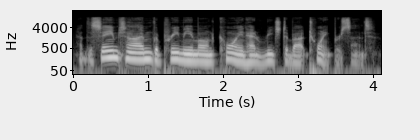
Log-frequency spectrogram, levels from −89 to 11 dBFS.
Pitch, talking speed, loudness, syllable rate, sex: 145 Hz, 205 wpm, -16 LUFS, 4.6 syllables/s, male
